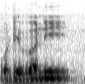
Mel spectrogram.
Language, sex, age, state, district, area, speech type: Bodo, male, 30-45, Assam, Baksa, rural, spontaneous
